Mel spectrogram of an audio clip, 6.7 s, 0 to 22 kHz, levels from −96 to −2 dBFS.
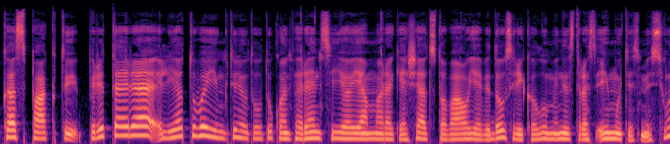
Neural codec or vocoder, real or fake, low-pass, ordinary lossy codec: none; real; 19.8 kHz; MP3, 96 kbps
